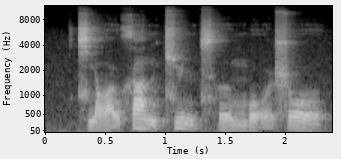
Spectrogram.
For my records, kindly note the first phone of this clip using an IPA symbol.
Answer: t͡ɕ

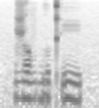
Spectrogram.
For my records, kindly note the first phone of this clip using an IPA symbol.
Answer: ʐ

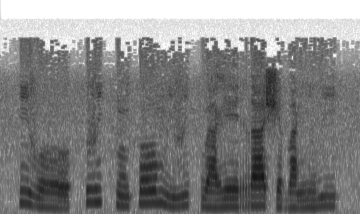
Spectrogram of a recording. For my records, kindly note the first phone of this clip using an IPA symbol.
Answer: i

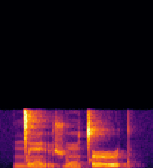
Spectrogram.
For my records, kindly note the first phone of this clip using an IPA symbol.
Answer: ŋ͡ǀ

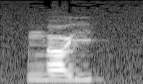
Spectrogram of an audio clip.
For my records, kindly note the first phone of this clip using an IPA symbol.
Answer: n̪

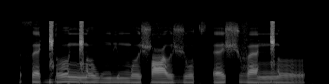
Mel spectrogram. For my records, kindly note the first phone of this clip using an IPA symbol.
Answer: θ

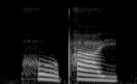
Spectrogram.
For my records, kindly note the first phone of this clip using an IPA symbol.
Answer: h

